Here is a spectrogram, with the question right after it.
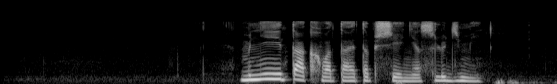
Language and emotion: Russian, angry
